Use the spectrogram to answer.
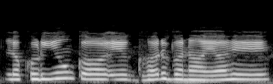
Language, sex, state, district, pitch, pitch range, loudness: Hindi, female, Madhya Pradesh, Bhopal, 230 Hz, 220-245 Hz, -11 LUFS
